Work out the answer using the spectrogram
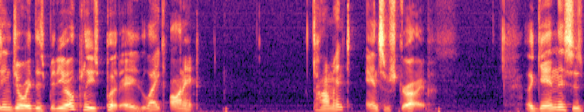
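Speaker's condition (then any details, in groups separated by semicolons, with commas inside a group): Cerebral palsy, mild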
